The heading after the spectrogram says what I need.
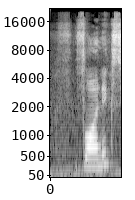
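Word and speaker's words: Phoenix: इसे भी याद रखिएगा प्रोजेक्ट फोनिक्स को फोनिक्स या फिनिक्स भी इसे प्रोनाउंस करते हैं।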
